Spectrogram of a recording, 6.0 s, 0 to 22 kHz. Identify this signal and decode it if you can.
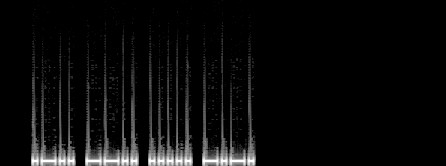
Morse code, heard as a keyed tone, about 20 wpm, 700 Hz. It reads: LZ5C
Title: DXCC-100 Call Signs - 4 Characters - Repeated 3x - 20wpm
